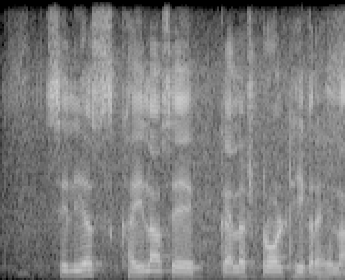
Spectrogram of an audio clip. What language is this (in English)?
Bhojpuri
